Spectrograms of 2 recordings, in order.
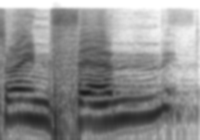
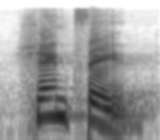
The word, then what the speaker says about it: Sinn Féin: kind of like the leader of Fenn, that's not how you pronounce it, but in Ireland, the radical wing of the IRA, Sinn Féin. Is that it? Sinn Féin. Sinn Féin. Good.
